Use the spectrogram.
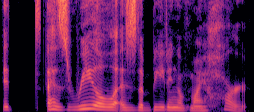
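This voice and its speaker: A woman playing an anxious, grieving daughter who narrates her own thriller in a somber, measured, introspective way. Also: fairly low pitch, animated, warm tone, a little hiss or hum. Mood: nervous. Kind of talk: dramatic first-person audio drama narration.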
